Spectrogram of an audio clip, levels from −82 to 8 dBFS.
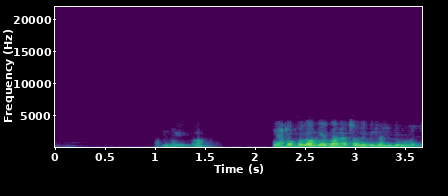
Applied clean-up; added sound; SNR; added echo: neural mask model DeepFilterNet 3.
